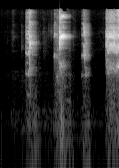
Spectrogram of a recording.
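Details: Rosella uttering short shrill chirps spaced about half a second apart, ending in a longer harsh, noisy screech.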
